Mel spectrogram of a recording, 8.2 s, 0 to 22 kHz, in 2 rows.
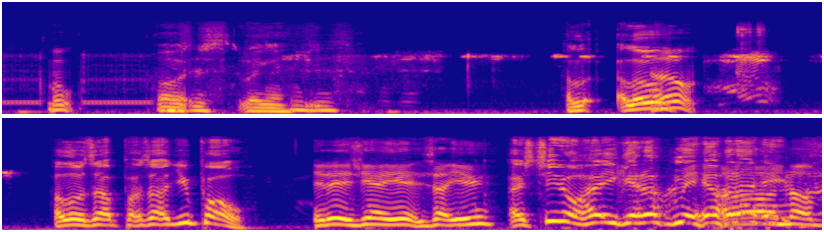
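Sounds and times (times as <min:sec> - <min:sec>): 
electronic phone ring tone: 0:00.0 - 0:02.0
speech: 0:00.2 - 0:01.9, 0:02.8 - 0:08.2.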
